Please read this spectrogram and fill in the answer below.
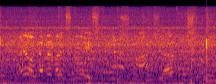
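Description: A fast, shallow river rushing over stones, with children's voices chattering and calling out over it.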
